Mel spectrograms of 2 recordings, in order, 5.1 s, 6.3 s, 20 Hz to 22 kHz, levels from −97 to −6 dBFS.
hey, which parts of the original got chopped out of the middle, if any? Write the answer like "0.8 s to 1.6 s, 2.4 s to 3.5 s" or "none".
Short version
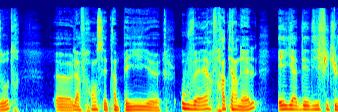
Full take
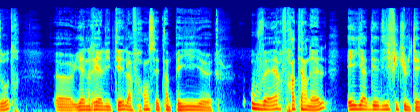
1.1 s to 1.9 s, 3.4 s to 3.7 s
